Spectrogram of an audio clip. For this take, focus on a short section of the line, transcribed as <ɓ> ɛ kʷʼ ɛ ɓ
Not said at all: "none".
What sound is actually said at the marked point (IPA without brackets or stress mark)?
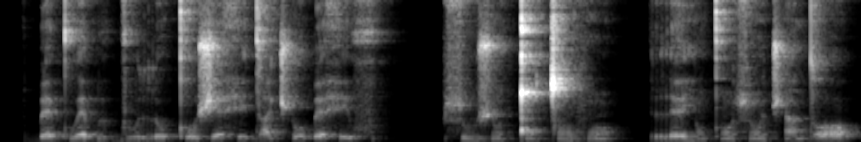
ɓ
